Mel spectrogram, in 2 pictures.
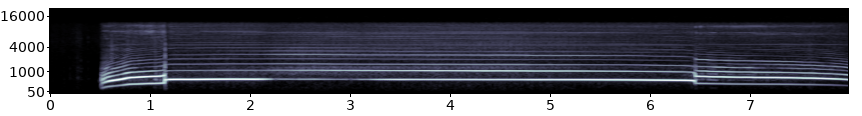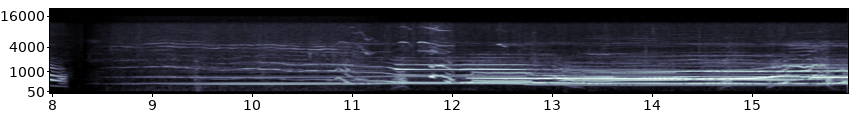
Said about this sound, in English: If you have any doubt about her position as the alpha dog, just listen. Can you show me your howl? Absolutely.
